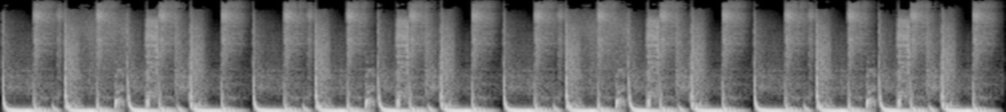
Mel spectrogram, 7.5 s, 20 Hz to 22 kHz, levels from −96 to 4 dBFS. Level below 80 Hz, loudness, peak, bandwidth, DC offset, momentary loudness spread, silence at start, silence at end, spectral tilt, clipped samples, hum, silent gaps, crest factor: -16 dBFS; -17 LUFS; 0 dBFS; over 20 kHz; under 0.1%; 1 LU; 0 s; 0.05 s; -4 dB/octave; under 0.1%; none; none; 14 dB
